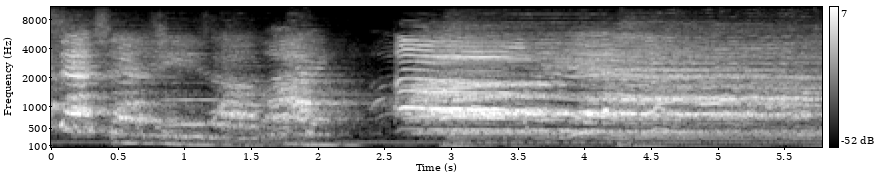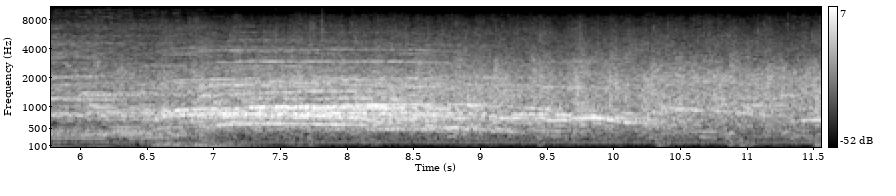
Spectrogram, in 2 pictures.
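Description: A large choir of children sings loudly through microphones in a large echoing hall.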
